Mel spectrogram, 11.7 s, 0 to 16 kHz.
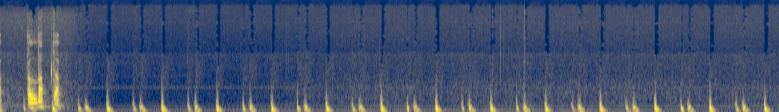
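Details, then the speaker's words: Simulated heart sounds from a cardiac auscultation teaching programme: a steady, regular rhythm with a soft, low-frequency presystolic thud just before each first heart sound, timed against the carotid pulse; a fourth heart sound (S4 gallop). "The fourth heart sound is soft and low in frequency. It is never loud but is always significant. Okay, let's listen to an example of a fourth heart sound."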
